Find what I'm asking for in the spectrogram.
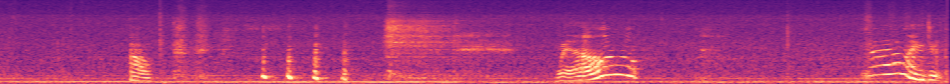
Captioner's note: laughs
